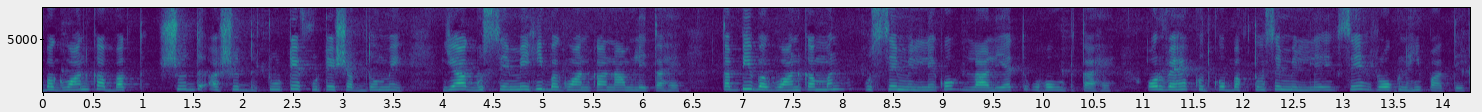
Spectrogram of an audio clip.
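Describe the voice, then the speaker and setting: High-voiced woman telling a devotional story. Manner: steady, plain storytelling with repeated phrases.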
